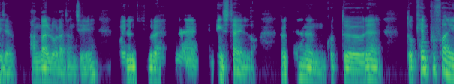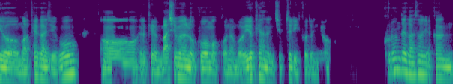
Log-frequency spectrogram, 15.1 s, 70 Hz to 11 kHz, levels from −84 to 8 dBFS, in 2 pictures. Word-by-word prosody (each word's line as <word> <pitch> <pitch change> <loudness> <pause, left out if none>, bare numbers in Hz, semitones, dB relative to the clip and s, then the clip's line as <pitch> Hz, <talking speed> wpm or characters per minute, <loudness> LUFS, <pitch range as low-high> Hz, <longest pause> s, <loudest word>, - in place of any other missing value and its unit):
이제 70 -1 -2 0.3
방갈로라든지 85 -6 0 0.6
뭐 - - -3
이런 100 +1 +4
식으로 95 -3 0
해 - - -4 0.3
네 80 -3 -2 0.4
캠핑 - - +3
스타일로. 65 -3 0 0.5
그렇게 - - -2 0.2
하는 85 -8 0
곳들에 95 +2 +1 0.4
또 95 0 0
캠프파이어 120 - +3
막 75 +5 -2
해 120 - +2
가지고 110 - +2 0.4
어 85 -2 0
이렇게 80 - -2
마시멜로 100 +7 +3
구워 90 -1 +3
먹거나 75 -3 -4
뭐 75 +5 -1
이렇게 115 +2 +3
하는 90 -7 0
집들이 - - -3
있거든요. - - -7 1.1
그런데 155 +1 0
가서 130 0 +1
약간 105 -2 -1
90 Hz, 295 characters per minute, -22 LUFS, 80-110 Hz, 1.1 s, 이런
